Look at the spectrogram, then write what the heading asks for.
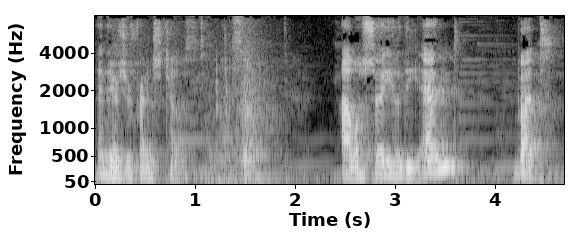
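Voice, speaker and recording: A congested woman in her thirties chats her way through a home-cooked dinner, with lots of fillers and little apologies. Her voice sits a bit low, with soft music playing underneath. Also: lively intonation, measured pace, far from the mic. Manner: chatty, self-deprecating, lots of fillers. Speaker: home cooking vlogger. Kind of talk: casual chatty cooking narration. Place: home kitchen and outdoor patio.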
